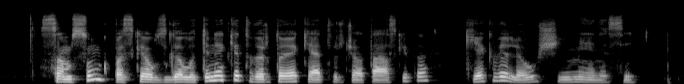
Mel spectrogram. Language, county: Lithuanian, Klaipėda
